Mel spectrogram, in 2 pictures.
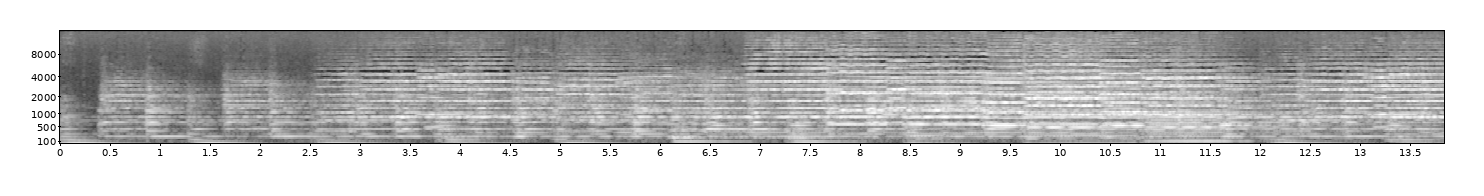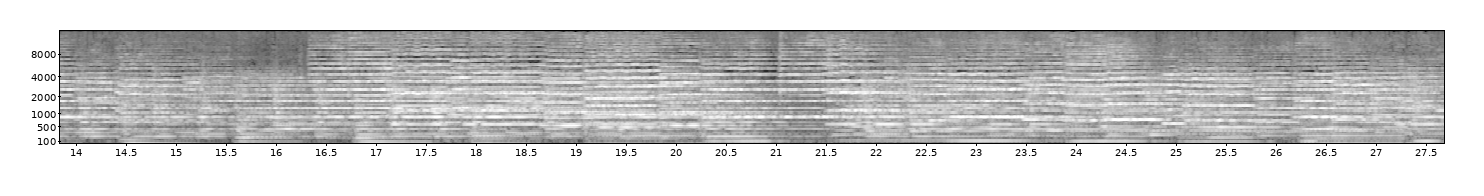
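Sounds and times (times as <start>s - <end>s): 
waltz music: 0.0s - 27.6s.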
